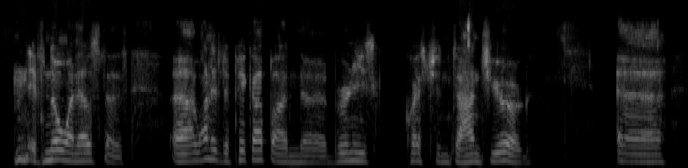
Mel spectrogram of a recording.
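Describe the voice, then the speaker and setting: A man's fairly high, somewhat breathy voice at a moderate pace, with ordinary pitch variation, long, frequent pauses, and a quiet background. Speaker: professor. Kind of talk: panel Q&A question.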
